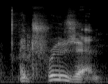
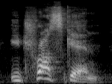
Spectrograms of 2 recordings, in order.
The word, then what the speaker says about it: Etruscan: of Steve how do you say this um at rusian it no not only Gendron Etruscan okay 18 karat gold Etruscan ring with on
